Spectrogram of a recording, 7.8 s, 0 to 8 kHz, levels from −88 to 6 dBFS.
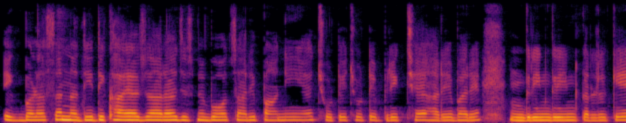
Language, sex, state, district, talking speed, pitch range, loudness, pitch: Hindi, female, Himachal Pradesh, Shimla, 170 wpm, 195-215 Hz, -15 LUFS, 205 Hz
